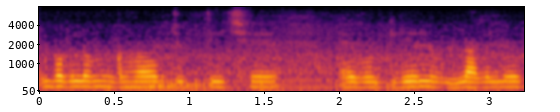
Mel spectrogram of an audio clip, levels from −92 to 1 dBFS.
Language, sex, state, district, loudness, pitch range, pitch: Maithili, female, Bihar, Katihar, -19 LUFS, 175-185 Hz, 180 Hz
